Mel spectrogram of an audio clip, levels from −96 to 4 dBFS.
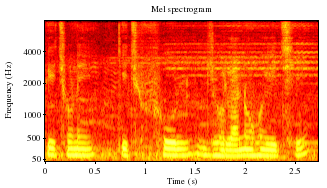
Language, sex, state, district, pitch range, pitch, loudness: Bengali, male, West Bengal, Cooch Behar, 130-140 Hz, 135 Hz, -15 LUFS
